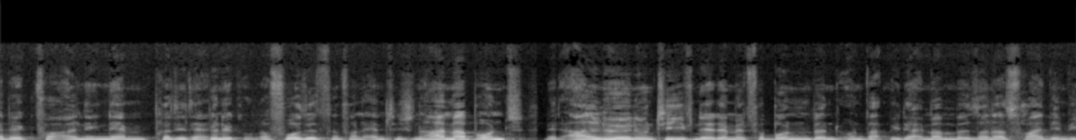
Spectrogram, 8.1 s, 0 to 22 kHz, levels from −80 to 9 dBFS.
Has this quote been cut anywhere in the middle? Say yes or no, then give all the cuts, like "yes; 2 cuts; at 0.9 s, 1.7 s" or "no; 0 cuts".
yes; 2 cuts; at 1.6 s, 4.0 s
